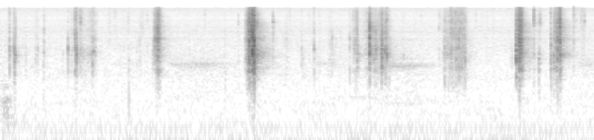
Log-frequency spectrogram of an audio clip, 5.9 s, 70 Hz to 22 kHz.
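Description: Stickerless Square-1 puzzle being turned by hand: a few scattered plastic clicks as its layers snap round, the loudest about two and a half seconds in and several close together near the end.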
